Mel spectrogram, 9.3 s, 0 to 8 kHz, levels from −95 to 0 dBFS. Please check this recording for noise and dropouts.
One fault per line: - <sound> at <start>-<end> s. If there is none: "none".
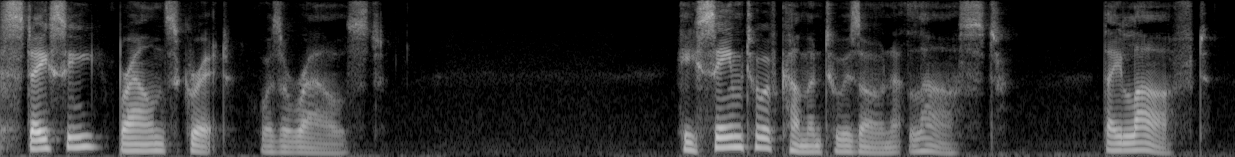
none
